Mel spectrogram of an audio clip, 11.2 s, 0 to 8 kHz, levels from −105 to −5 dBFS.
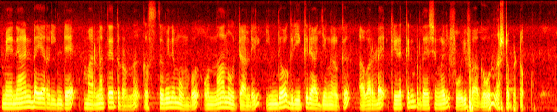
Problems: constant background noise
